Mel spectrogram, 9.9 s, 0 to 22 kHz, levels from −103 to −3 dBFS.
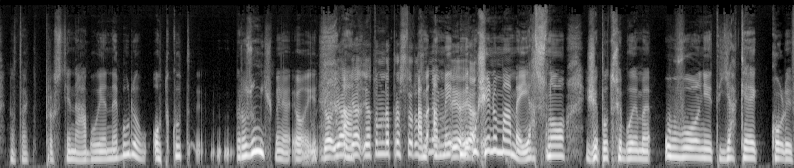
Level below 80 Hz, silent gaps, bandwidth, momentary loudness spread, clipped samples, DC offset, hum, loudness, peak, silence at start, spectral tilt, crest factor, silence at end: -58 dBFS; none; 19 kHz; 11 LU; under 0.1%; under 0.1%; none; -16 LUFS; 0 dBFS; 0.15 s; -6 dB/octave; 16 dB; 0 s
